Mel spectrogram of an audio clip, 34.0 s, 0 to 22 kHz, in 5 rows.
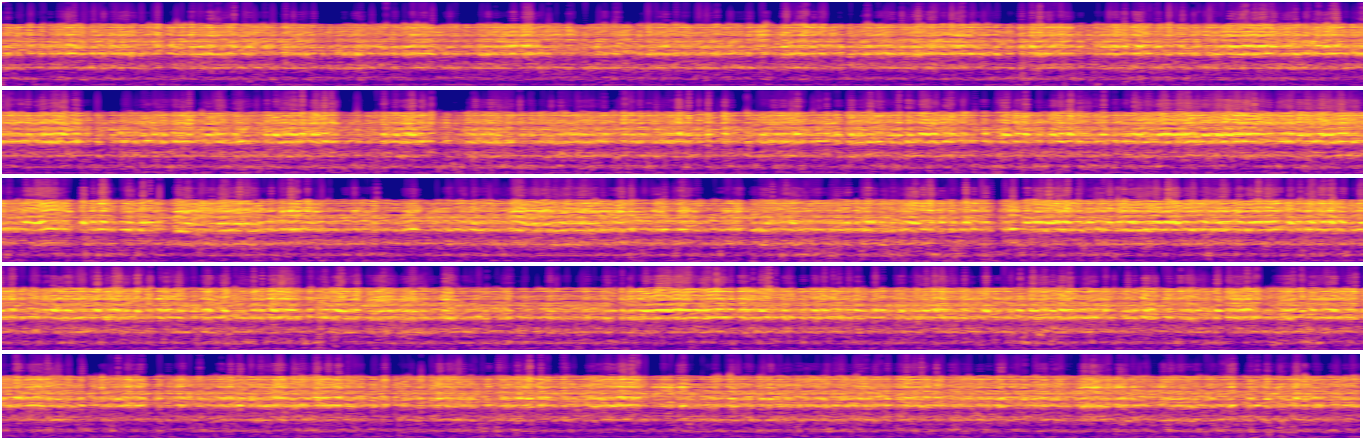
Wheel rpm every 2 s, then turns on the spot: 230, 230, 240, 230, 230, 230, 230, 230, 230, 230, 230, 230, 230, 230, 230, 230, 230.
none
